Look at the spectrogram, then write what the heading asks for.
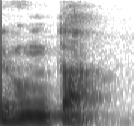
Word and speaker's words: junta: 2021 में वहाँ की मिलिट्री हुंता, वैसे JUNTA बोलते हैं इनको, लेकिन प्रोनाउंस किया जाता है हुंता।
